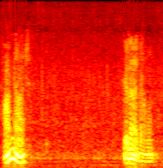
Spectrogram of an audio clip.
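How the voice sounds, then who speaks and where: An actor playing a tough, wry insurance investigator in 1950s radio noir, with an American accent and a clipped, dry delivery. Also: male voice, low voice, huge pitch swings, measured pace, full character voice. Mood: wry, guarded. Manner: clipped, dry, hard-boiled. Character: tough, wry male insurance investigator narrating his own case. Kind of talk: 1950s radio noir acting with first-person narration. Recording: muffled, noisy vintage radio recording.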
